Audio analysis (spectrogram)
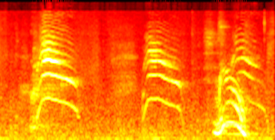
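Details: Harper, a foster kitten being bottle-fed by rescue volunteers in Los Angeles, gives three strong meows, each rising quickly then sliding down, the last one more wavering, over a low steady hum.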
